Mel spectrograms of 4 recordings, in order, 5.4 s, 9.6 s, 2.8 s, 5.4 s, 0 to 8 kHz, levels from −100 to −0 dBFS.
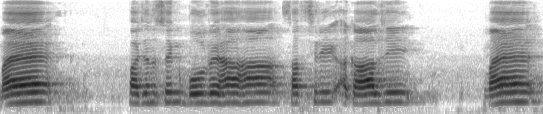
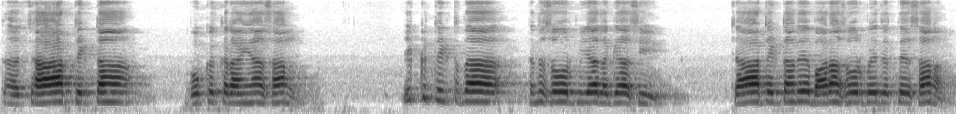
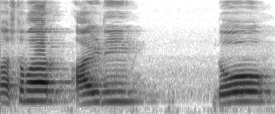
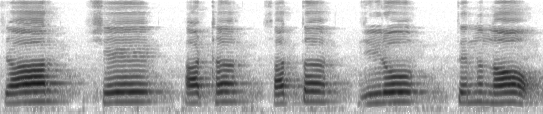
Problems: none marked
